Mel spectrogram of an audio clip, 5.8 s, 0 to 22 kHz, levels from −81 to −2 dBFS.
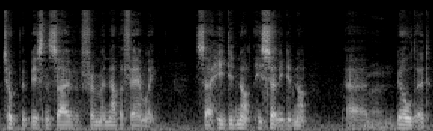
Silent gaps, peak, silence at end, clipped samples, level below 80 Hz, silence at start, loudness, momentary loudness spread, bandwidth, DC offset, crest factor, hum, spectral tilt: none; -8 dBFS; 0 s; under 0.1%; -50 dBFS; 0 s; -27 LUFS; 14 LU; 16 kHz; under 0.1%; 18 dB; none; -3.5 dB/octave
